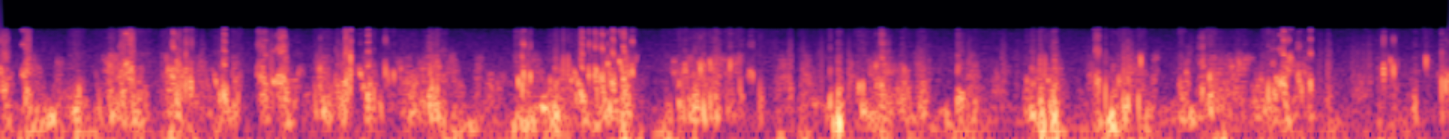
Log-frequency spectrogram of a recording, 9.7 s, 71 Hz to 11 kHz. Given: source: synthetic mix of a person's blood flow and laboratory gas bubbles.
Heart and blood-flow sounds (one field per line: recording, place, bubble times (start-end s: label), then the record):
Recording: Doppler ultrasound of blood flow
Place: subclavian vein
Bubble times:
0.00-0.09 s: bubbles
0.13-0.24 s: bubbles
0.45-0.59 s: bubbles
0.63-1.01 s: bubbles
1.07-1.31 s: bubbles
1.40-1.62 s: bubbles
1.71-2.03 s: bubbles
2.08-2.98 s: bubbles
3.43-3.58 s: bubbles
3.64-4.26 s: bubbles
4.41-5.11 s: bubbles
5.50-5.58 s: bubbles
5.69-6.21 s: bubbles
6.36-6.54 s: bubbles
6.82-7.07 s: bubbles
7.28-7.65 s: bubbles
7.85-8.36 s: bubbles
8.41-8.78 s: bubbles
9.18-9.33 s: bubbles
9.40-9.54 s: bubbles
9.58-9.67 s: bubbles
From the record:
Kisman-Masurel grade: 342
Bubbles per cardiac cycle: rolling drumbeat, 9 or more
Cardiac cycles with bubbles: 100%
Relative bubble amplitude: moderate (0.250 to 0.450)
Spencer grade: 3 (all of the cardiac periods contain showers or single bubble signals, but not dominating or overriding the cardiac motion signals)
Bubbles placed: anywhere in the cardiac cycle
